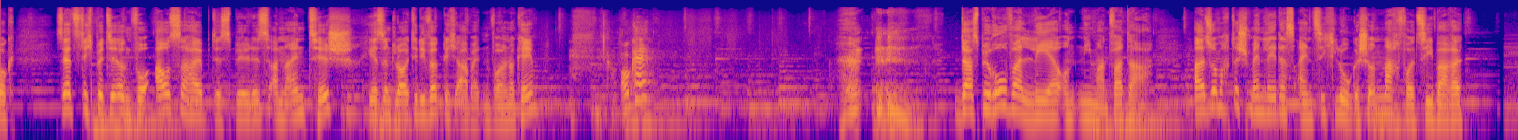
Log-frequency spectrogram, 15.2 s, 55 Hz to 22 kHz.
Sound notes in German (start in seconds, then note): 6.6 Erwartungsvolle Musik; 8.4 Räuspern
